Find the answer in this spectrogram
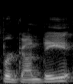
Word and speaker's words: Burgundy: The way you're saying it, because Burgundy's a word, but it's just like when people say Burgundy for the New Orleans street, but it's actually pronounced Burgundy, and people think we're having a stroke.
